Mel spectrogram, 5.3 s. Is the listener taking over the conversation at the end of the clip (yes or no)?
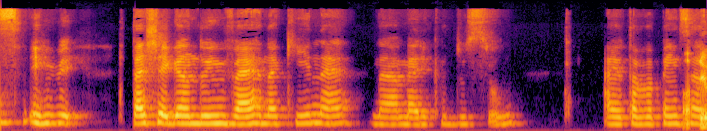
no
